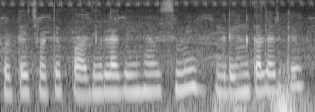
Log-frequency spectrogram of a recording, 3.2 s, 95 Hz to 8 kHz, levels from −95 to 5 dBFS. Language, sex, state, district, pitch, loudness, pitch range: Hindi, female, Uttar Pradesh, Lucknow, 210 Hz, -15 LUFS, 200-215 Hz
